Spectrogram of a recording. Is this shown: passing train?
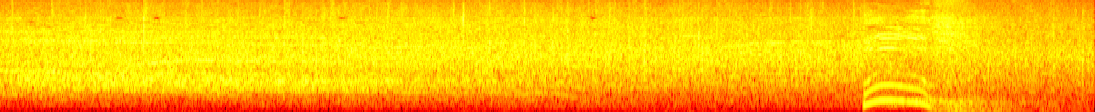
no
